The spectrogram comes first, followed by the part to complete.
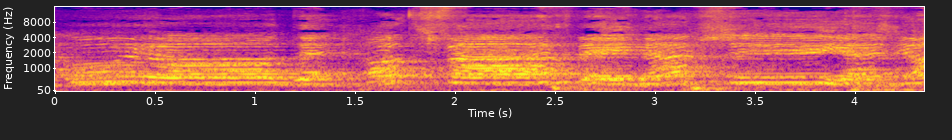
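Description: Several voices singing unaccompanied, a choir-like chant of long held notes that change about once a second.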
